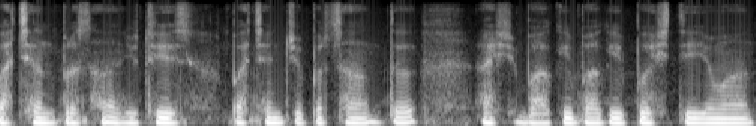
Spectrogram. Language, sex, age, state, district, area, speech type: Kashmiri, male, 45-60, Jammu and Kashmir, Bandipora, rural, spontaneous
